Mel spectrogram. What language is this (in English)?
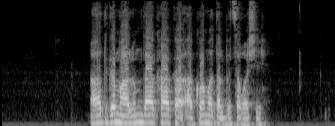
Ormuri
